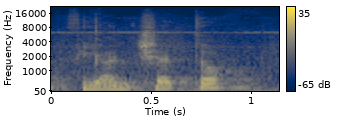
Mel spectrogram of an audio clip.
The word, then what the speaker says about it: fianchetto: Again, I think one of the players, well, he isn't playing this anymore, but I think he told me how to pronounce this pattern, fianchetto.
